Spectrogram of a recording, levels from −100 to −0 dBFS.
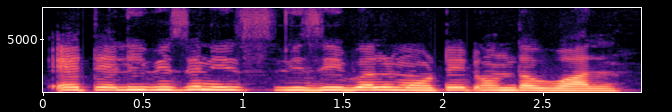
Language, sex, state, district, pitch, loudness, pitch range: English, female, Arunachal Pradesh, Lower Dibang Valley, 235 Hz, -14 LUFS, 220-245 Hz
